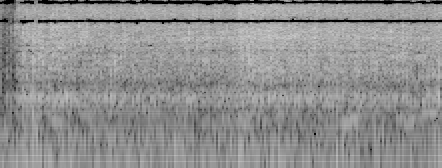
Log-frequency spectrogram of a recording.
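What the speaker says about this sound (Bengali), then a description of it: "এই যে কালো জিরে ফোড়ন দিলাম, কাঁচা লঙ্কা ফোড়ন দিলাম" Black cumin seeds and green chilies tempering in hot oil give a loud, steady sizzle that holds for several seconds, crackling continuously with no voices.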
